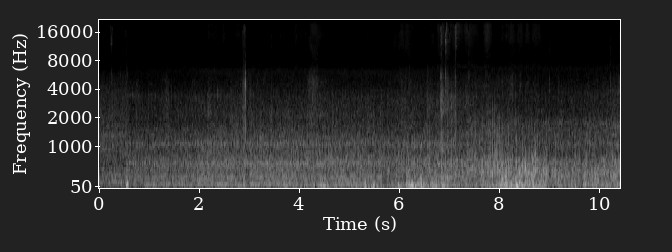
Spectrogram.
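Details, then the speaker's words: Voltas window AC after hammering back rust-swollen body where the fan blade hit it: steady low even airy rush, no scraping or knocking. "देखना अब कोई और तो आवाज़ नहीं आ रही किसी किस्म की।"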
